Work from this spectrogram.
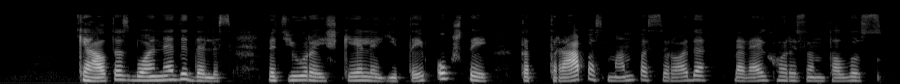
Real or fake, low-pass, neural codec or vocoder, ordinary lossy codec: real; 10.8 kHz; none; Opus, 64 kbps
